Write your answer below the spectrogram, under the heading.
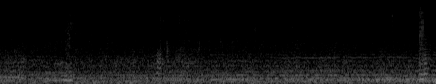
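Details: Low, continuous humming of honey bees working inside an opened hive on a sunny, slightly windy day. The drone holds steady throughout, with a brief higher buzz near the end and soft crackles as bees shift about the microphone.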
